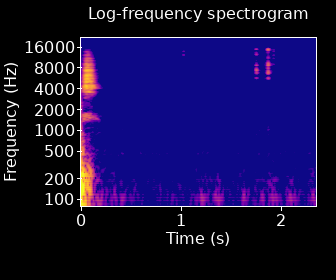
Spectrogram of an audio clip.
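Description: Two quick, faint computer-mouse clicks near the end, made while a line is being placed on a charting screen; otherwise near silence.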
